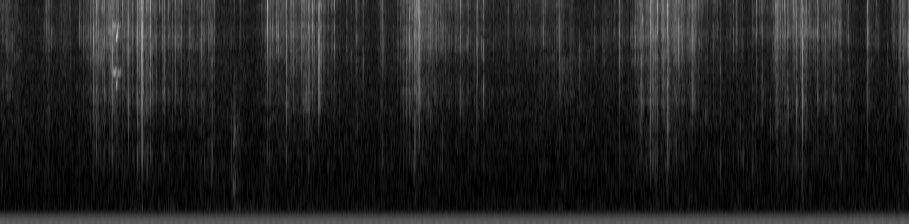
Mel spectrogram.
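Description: Pink slime mixed with shredded cellophane is squeezed and pinched with fingertips and nails, giving bright, crackly crinkling and tearing sounds in uneven bursts over a steady low hum.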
